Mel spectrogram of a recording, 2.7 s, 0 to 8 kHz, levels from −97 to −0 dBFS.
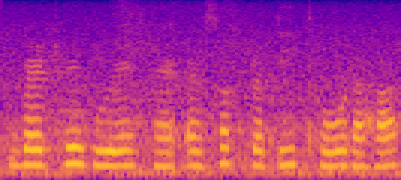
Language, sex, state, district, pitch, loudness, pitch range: Hindi, female, Bihar, West Champaran, 245 Hz, -15 LUFS, 240-255 Hz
